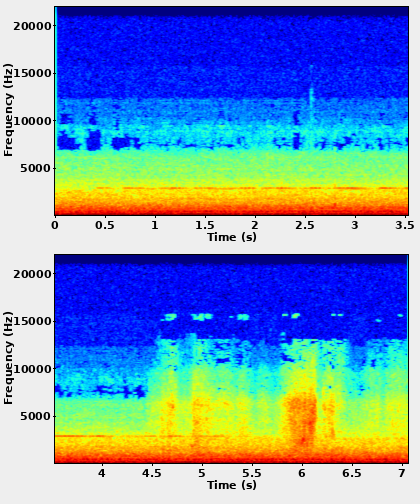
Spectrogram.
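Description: Approaching New Haven train, a steady low rumble, with a faint high whine and, about five to six seconds in, short bursts of hiss.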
